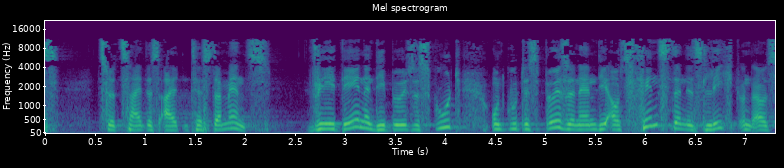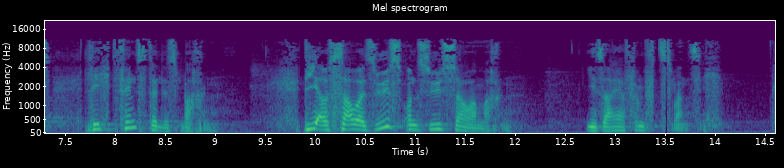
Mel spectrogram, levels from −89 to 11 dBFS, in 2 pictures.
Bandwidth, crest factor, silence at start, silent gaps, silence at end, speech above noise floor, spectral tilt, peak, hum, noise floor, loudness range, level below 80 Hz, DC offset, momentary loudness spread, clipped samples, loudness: 11.5 kHz; 18 dB; 0 s; none; 0.55 s; 34 dB; -5 dB/octave; -8 dBFS; none; -59 dBFS; 6 LU; -60 dBFS; under 0.1%; 13 LU; under 0.1%; -25 LUFS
